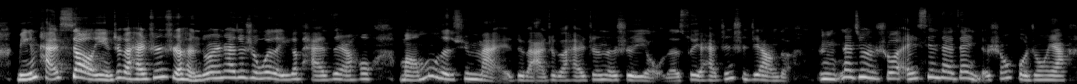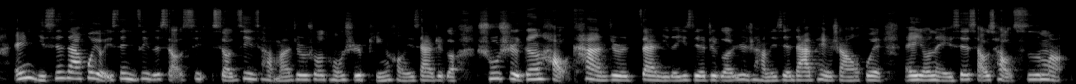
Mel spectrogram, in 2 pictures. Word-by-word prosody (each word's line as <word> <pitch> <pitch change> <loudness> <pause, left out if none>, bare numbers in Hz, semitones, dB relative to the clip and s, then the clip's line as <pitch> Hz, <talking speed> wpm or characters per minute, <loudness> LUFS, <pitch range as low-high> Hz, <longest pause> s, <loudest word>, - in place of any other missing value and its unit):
名 235 +9 +6
牌 355 - +7
效 310 - +7
应， 220 -2 +4
这 305 - +1
个 265 -3 +6
还 240 -1 +7
真 330 +8 +3
是。 260 -9 +6
很 200 -5 +3
多 250 +6 +3
人 290 - +3
他 315 0 +3
就 320 0 +1
是 295 -1 -1
为 280 0 +1
了 250 - +2
一 215 - +1
个 245 - 0
牌 205 -5 -3
子， 245 +4 -2
然 210 -2 -2
后 250 +2 -4 0.3
盲 205 -2 -1
目 345 +7 -1
地 255 -5 +3
去 235 +3 -4
买， 230 -4 +1
对 200 - -1
吧？ 175 -2 -1
这 205 - -7
个 190 -1 -4
还 190 0 -5
真 220 +2 -4
的 200 -1 -1
是 205 -2 +2
有 175 -3 -7
的， 160 +1 -7
所 220 - -2
以 - - +1
还 195 0 -4
真 255 +9 -4
是 260 -6 -8
这 225 +1 0
样 195 -4 0
的。 165 -2 -12 0.2
嗯， 250 -1 +1
那 335 0 +1
就 340 +1 +3
是 305 - +1
说， 275 0 -2
诶， 260 0 -1
现 315 +3 -1
在 295 -3 -1
在 295 +1 -3
你 235 - -4
的 200 - -5
生 275 +8 -6
活 230 -8 -1
中 210 +1 -3
呀， 200 -1 +2 0.2
诶， 265 +5 +1
你 265 -11 0
现 285 +10 -5
在 275 -2 +4
会 285 +1 -2
有 - - +2
一 - - -3
些 265 - -6
你 245 - 0
自 245 - -11
己 255 - -5
的 225 0 -3
小 230 - -7
技 250 - -12
小 180 - -4
技 245 +8 -5
巧 225 -2 -9
吗？ 180 +1 -6
就 220 +2 -1
是 215 - +2
说 215 0 -4
同 205 -1 -7
时 210 0 +1
平 190 -3 -9
衡 200 -5 -10
一 - - -6
下 190 0 -1
这 195 +2 -4
个 180 -2 -5 0.2
舒 270 0 -4
适 255 -4 +4
跟 235 +3 +1
好 - - 0
看， 225 -8 +2
就 205 +1 +3
是 190 -1 +1
在 200 +2 0
你 180 -2 -5
的 180 - -4
一 190 - -2
些 200 -1 +2
这 205 0 +1
个 185 -2 -4
日 220 +2 -3
常 205 -3 -7
的 175 - -6
一 - - -9
些 200 0 -3
搭 195 0 +2
配 200 -2 -4
上， 185 -1 -4
会， 190 -1 -2 0.2
诶， 205 +1 +4
有 200 -1 +3
哪 200 -3 -1
一 - - -4
些 220 +6 0
小 205 -3 -2
巧 200 - -3
思 225 0 -4
吗？ 225 -2 -2
215 Hz, 340 characters per minute, -22 LUFS, 195-260 Hz, 0.3 s, 牌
